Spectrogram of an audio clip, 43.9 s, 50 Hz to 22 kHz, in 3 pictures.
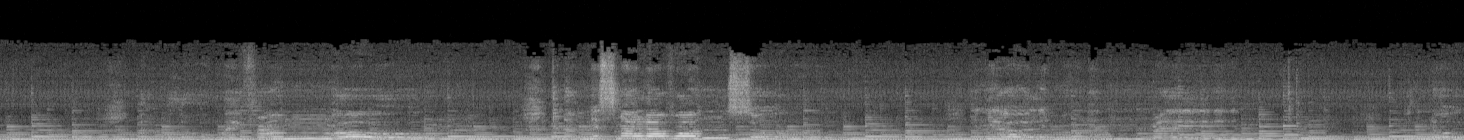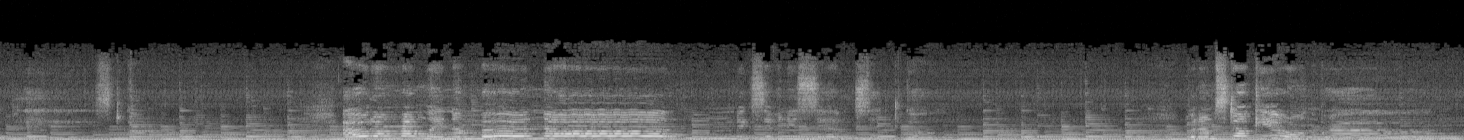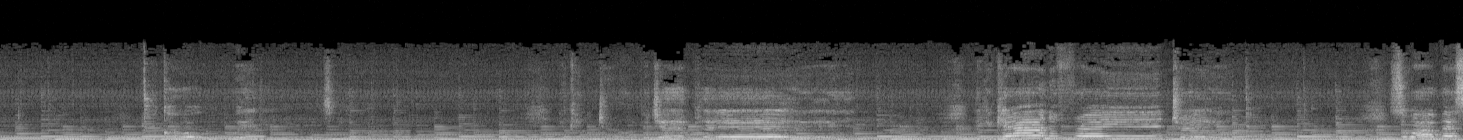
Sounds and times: Music: 0.0 - 43.9.

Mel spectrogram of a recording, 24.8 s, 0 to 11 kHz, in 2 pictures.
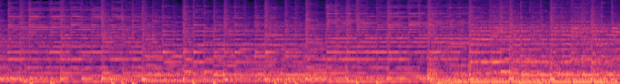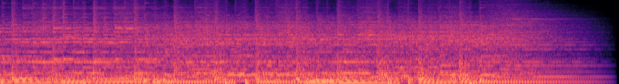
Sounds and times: Background music: 0.0 - 24.7.

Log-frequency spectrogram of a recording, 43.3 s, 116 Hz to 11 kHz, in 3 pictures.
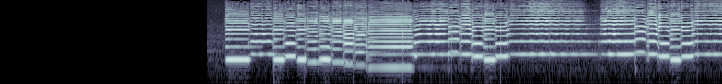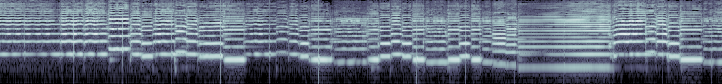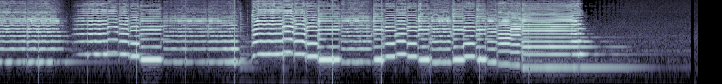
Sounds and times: Violin, fiddle: 4.4 - 42.0.

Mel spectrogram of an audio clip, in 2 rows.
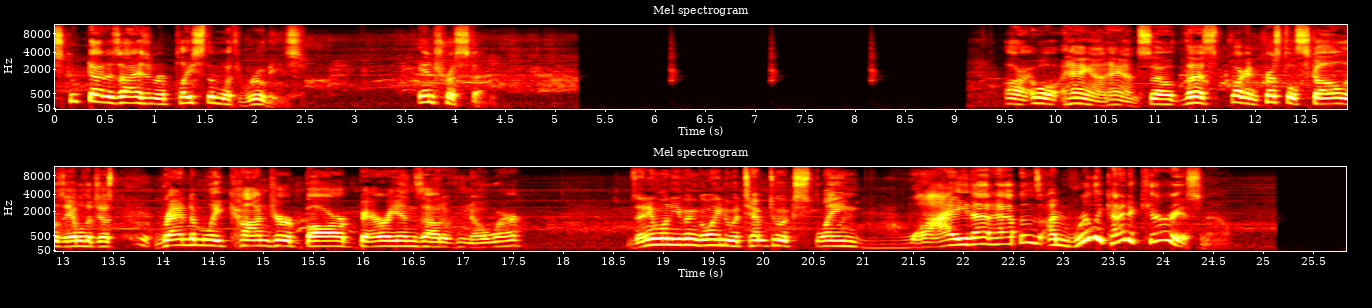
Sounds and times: Speech: 0.0 - 2.6, 3.5 - 4.5, 9.4 - 17.6, 18.7 - 24.7
Inside, small room: 0.0 - 25.8.

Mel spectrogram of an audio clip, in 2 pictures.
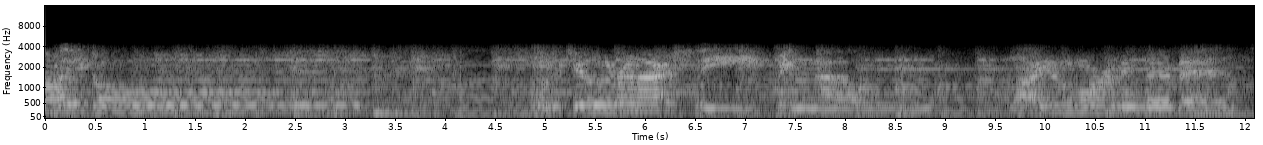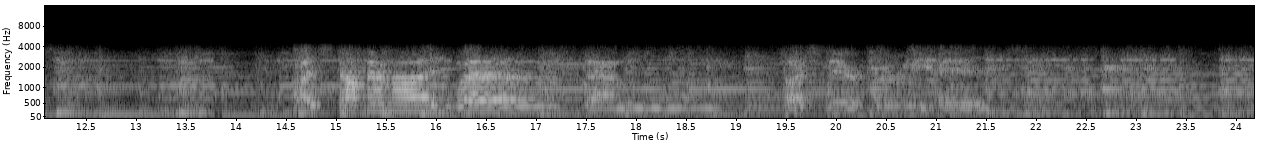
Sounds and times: Folk music: 0.0 - 24.1.

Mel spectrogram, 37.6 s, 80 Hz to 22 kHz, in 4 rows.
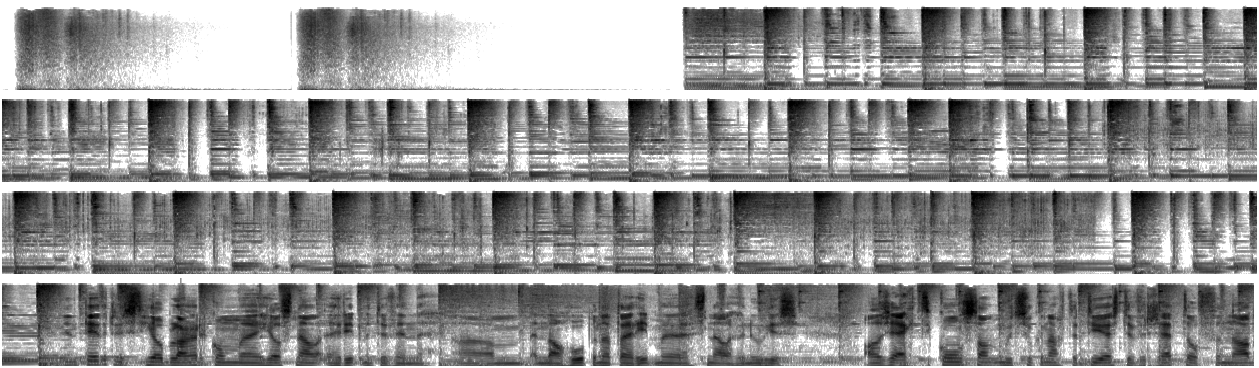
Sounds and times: Music: 5.1 - 37.6
Speech: 28.7 - 37.6.

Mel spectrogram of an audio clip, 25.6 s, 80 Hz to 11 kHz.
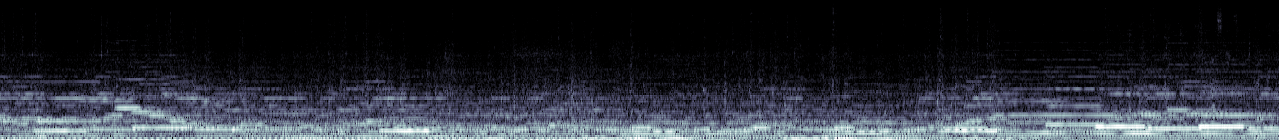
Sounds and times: Piano: 0.0 - 25.5.

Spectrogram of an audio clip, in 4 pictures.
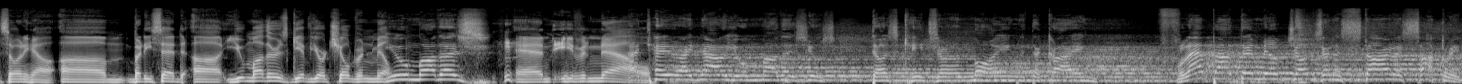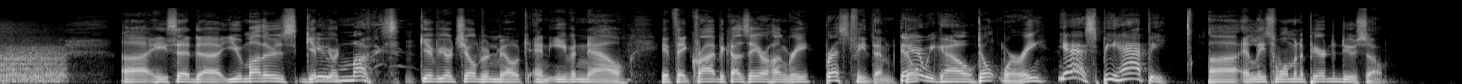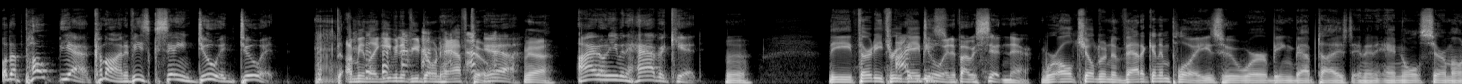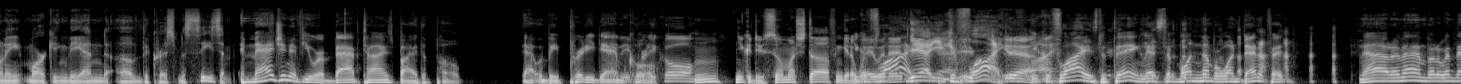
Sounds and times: Speech: 0.0 - 11.0, 11.6 - 14.8, 15.8 - 28.6, 29.3 - 36.8, 37.5 - 48.5, 49.1 - 58.4.

